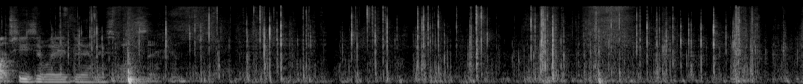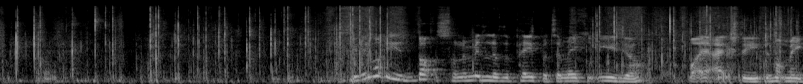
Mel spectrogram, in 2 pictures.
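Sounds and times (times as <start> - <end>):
paper crumpling and rustling: 0.0 - 16.0
paper tearing: 11.2 - 12.2.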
